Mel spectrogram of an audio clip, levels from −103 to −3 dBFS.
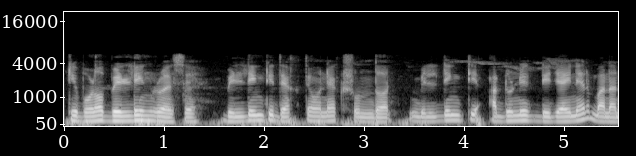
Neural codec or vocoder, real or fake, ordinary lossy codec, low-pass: none; real; none; 5.4 kHz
